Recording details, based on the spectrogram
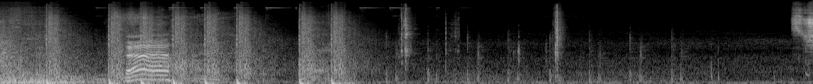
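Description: Rapid bursts of gunfire from the video game Black Mesa crack out in a dense volley at the start, then thin to scattered single shots, while a player yelps briefly.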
